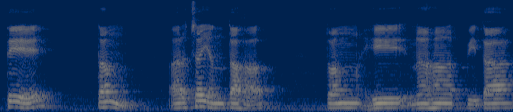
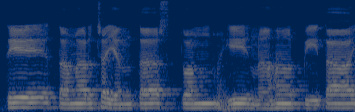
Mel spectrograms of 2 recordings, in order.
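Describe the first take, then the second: First: The words are pronounced separately, one by one. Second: The words are run together into one stream. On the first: "अब संधि विग्रह करते हैं।" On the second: "उच्चारण करते हैं।"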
